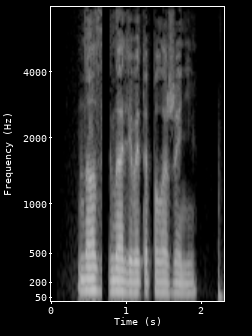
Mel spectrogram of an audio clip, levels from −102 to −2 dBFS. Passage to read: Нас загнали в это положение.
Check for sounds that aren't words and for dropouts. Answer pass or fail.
fail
